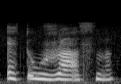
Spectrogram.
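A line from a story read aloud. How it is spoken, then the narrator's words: Sobbing. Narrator (Russian): всхлипывала Луиза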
